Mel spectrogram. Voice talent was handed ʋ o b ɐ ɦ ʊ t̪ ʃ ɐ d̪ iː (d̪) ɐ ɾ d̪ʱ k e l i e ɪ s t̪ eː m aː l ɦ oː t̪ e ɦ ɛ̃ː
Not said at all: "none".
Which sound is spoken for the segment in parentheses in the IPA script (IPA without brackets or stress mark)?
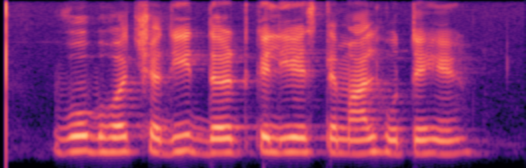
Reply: d̪ː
